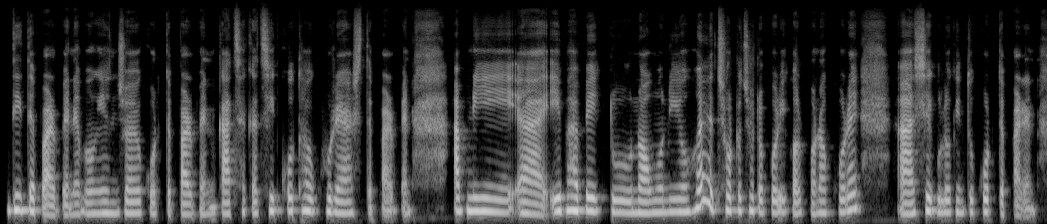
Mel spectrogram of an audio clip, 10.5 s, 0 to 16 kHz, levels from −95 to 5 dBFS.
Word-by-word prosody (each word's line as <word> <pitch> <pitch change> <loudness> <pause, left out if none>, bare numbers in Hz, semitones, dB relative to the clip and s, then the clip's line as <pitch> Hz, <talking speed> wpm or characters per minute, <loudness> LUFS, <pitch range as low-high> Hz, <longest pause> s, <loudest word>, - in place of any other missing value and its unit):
দিতে 230 -2 +4
পারবেন 155 - +1
এবং 180 -3 -2 0.2
এনজয়ও 185 0 -1
করতে - - -5
পারবেন। 165 - 0
কাছাকাছি 185 +3 -2 0.2
কোথাও 220 0 +2
ঘুরে 205 -3 +1
আসতে 190 - -7
পারবেন। - - -3 0.5
আপনি 220 0 +3 0.5
আ - - +5 0.3
এভাবে 225 0 +5
একটু 215 -2 -3 0.2
নমনীয় 195 +2 +1
হয়ে 285 +7 +4
ছোট, 225 -1 +1
ছোট, 225 -2 -1
পরিকল্পনা 190 -2 -2
করে, 210 +4 +1 0.5
আ - - +6 0.2
সেগুলো 200 -1 +1
কিন্তু 200 0 -3
করতে 205 -3 -1
পারেন। - - -3
200 Hz, 150 wpm, -24 LUFS, 185-220 Hz, 0.5 s, আ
